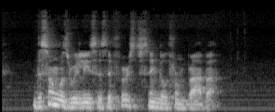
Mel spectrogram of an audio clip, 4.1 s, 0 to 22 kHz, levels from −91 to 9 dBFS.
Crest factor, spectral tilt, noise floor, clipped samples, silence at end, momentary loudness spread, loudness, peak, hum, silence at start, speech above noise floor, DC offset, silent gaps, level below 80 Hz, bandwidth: 16 dB; -6.5 dB/octave; -56 dBFS; under 0.1%; 0.9 s; 9 LU; -19 LUFS; -2 dBFS; none; 0.5 s; 38 dB; under 0.1%; none; -54 dBFS; 13.5 kHz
